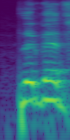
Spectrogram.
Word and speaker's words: Lviv: How do you pronounce that? – Lviv sounds good.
